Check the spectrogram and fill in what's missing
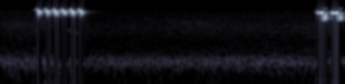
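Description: Grey wagtail giving a quick run of six sharp, high, metallic 'tzit' notes, then a short double note after a pause. Quiet background.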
